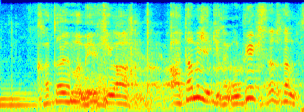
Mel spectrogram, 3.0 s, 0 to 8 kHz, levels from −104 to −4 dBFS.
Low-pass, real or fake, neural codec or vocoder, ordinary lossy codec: 7.2 kHz; fake; codec, 16 kHz, 2 kbps, FunCodec, trained on LibriTTS, 25 frames a second; none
